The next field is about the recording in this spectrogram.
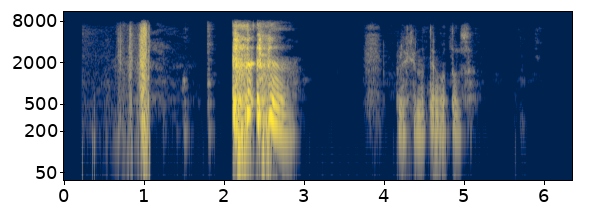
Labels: {"expert_labels": [{"quality": "ok", "cough_type": "unknown", "dyspnea": false, "wheezing": false, "stridor": false, "choking": false, "congestion": false, "nothing": true, "diagnosis": "healthy cough", "severity": "pseudocough/healthy cough"}], "age": 25, "gender": "female", "respiratory_condition": true, "fever_muscle_pain": true, "status": "symptomatic"}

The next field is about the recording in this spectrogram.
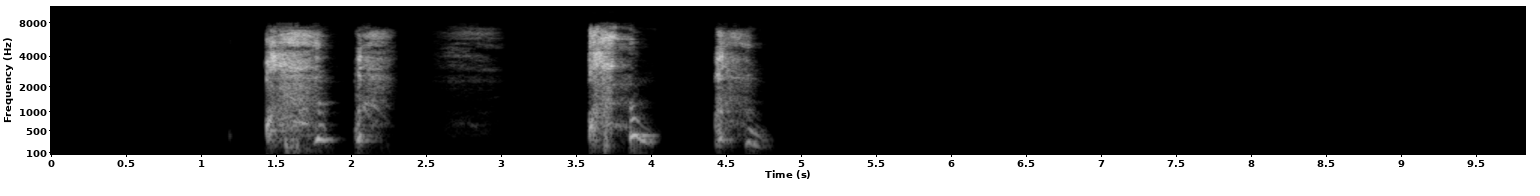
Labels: {"expert_labels": [{"quality": "poor", "cough_type": "unknown", "dyspnea": false, "wheezing": false, "stridor": false, "choking": false, "congestion": false, "nothing": true, "diagnosis": "healthy cough", "severity": "pseudocough/healthy cough"}], "age": 37, "gender": "female", "respiratory_condition": false, "fever_muscle_pain": false, "status": "symptomatic"}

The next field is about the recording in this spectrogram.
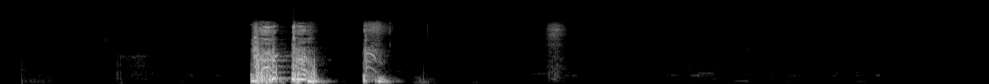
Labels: {"expert_labels": [{"quality": "good", "cough_type": "dry", "dyspnea": false, "wheezing": false, "stridor": false, "choking": false, "congestion": true, "nothing": false, "diagnosis": "upper respiratory tract infection", "severity": "mild"}], "gender": "female", "respiratory_condition": false, "fever_muscle_pain": false, "status": "symptomatic"}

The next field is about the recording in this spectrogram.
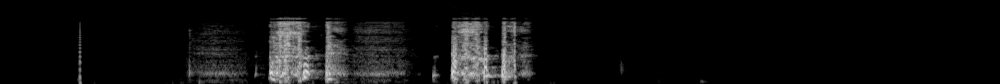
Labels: {"expert_labels": [{"quality": "good", "cough_type": "dry", "dyspnea": false, "wheezing": false, "stridor": false, "choking": false, "congestion": false, "nothing": true, "diagnosis": "upper respiratory tract infection", "severity": "mild"}], "age": 24, "gender": "female", "respiratory_condition": false, "fever_muscle_pain": false, "status": "symptomatic"}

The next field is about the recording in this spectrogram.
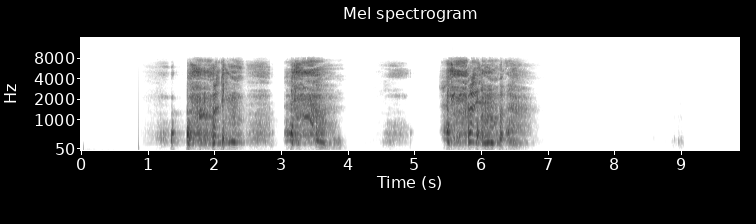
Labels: {"expert_labels": [{"quality": "good", "cough_type": "wet", "dyspnea": false, "wheezing": false, "stridor": false, "choking": false, "congestion": false, "nothing": true, "diagnosis": "lower respiratory tract infection", "severity": "severe"}], "age": 42, "gender": "male", "respiratory_condition": false, "fever_muscle_pain": false, "status": "healthy"}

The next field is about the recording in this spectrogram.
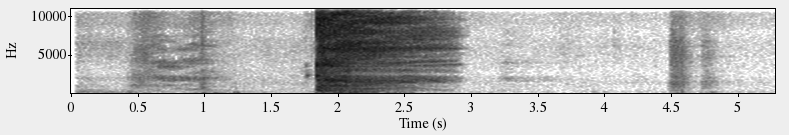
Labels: {"expert_labels": [{"quality": "good", "cough_type": "dry", "dyspnea": false, "wheezing": false, "stridor": false, "choking": false, "congestion": false, "nothing": true, "diagnosis": "obstructive lung disease", "severity": "mild"}], "age": 19, "gender": "female", "respiratory_condition": true, "fever_muscle_pain": true, "status": "symptomatic"}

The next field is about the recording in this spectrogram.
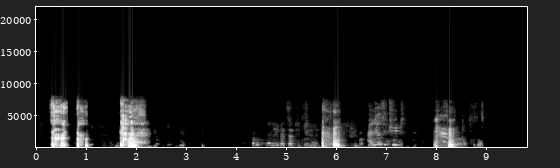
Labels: {"expert_labels": [{"quality": "ok", "cough_type": "dry", "dyspnea": false, "wheezing": false, "stridor": false, "choking": false, "congestion": false, "nothing": true, "diagnosis": "lower respiratory tract infection", "severity": "mild"}, {"quality": "ok", "cough_type": "wet", "dyspnea": false, "wheezing": false, "stridor": false, "choking": false, "congestion": false, "nothing": true, "diagnosis": "lower respiratory tract infection", "severity": "mild"}, {"quality": "good", "cough_type": "wet", "dyspnea": false, "wheezing": false, "stridor": false, "choking": false, "congestion": false, "nothing": true, "diagnosis": "upper respiratory tract infection", "severity": "mild"}, {"quality": "good", "cough_type": "dry", "dyspnea": false, "wheezing": false, "stridor": false, "choking": false, "congestion": false, "nothing": true, "diagnosis": "upper respiratory tract infection", "severity": "mild"}], "age": 33, "gender": "male", "respiratory_condition": true, "fever_muscle_pain": false, "status": "symptomatic"}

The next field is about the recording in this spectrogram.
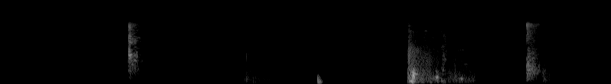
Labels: {"expert_labels": [{"quality": "no cough present", "dyspnea": false, "wheezing": false, "stridor": false, "choking": false, "congestion": false, "nothing": false}], "age": 31, "gender": "female", "respiratory_condition": true, "fever_muscle_pain": false, "status": "COVID-19"}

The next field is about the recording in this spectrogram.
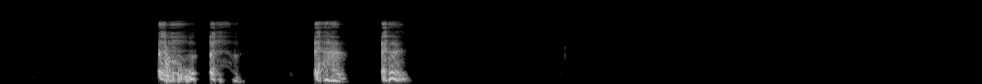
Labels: {"expert_labels": [{"quality": "good", "cough_type": "unknown", "dyspnea": false, "wheezing": false, "stridor": false, "choking": false, "congestion": false, "nothing": true, "diagnosis": "upper respiratory tract infection", "severity": "mild"}], "age": 60, "gender": "female", "respiratory_condition": false, "fever_muscle_pain": false, "status": "COVID-19"}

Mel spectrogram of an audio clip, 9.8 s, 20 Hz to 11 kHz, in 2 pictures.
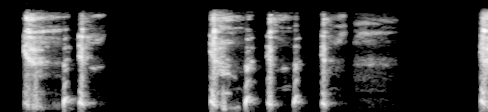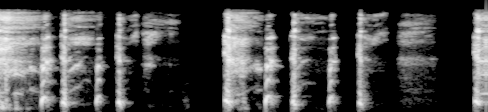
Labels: {"expert_labels": [{"quality": "good", "cough_type": "dry", "dyspnea": true, "wheezing": false, "stridor": false, "choking": false, "congestion": false, "nothing": false, "diagnosis": "obstructive lung disease", "severity": "mild"}], "age": 46, "gender": "female", "respiratory_condition": false, "fever_muscle_pain": false, "status": "symptomatic"}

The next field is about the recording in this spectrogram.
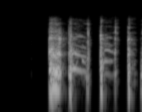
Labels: {"expert_labels": [{"quality": "good", "cough_type": "dry", "dyspnea": false, "wheezing": false, "stridor": false, "choking": false, "congestion": false, "nothing": true, "diagnosis": "upper respiratory tract infection", "severity": "mild"}]}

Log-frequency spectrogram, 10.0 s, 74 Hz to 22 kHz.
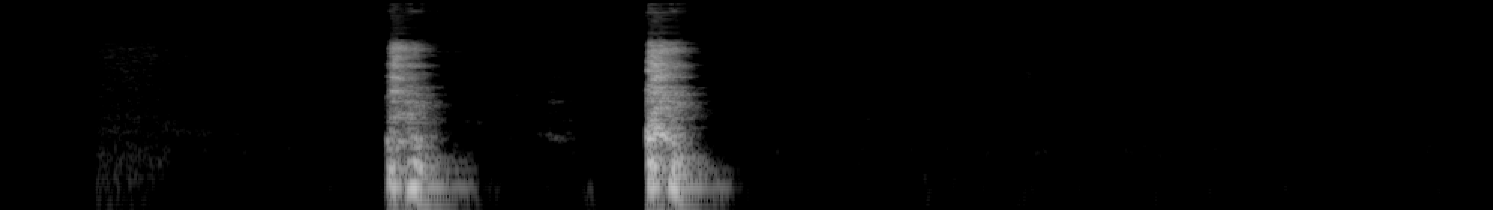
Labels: {"expert_labels": [{"quality": "good", "cough_type": "dry", "dyspnea": false, "wheezing": false, "stridor": false, "choking": false, "congestion": false, "nothing": true, "diagnosis": "upper respiratory tract infection", "severity": "mild"}], "age": 32, "gender": "male", "respiratory_condition": false, "fever_muscle_pain": false, "status": "symptomatic"}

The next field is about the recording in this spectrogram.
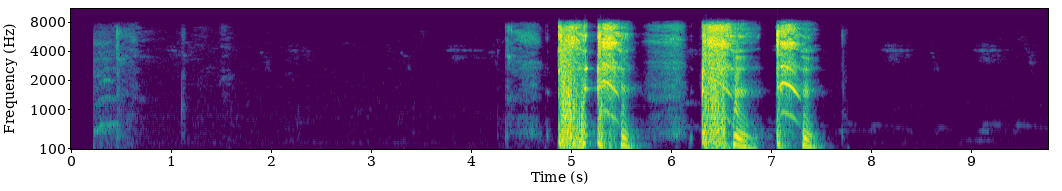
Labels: {"expert_labels": [{"quality": "ok", "cough_type": "dry", "dyspnea": false, "wheezing": false, "stridor": false, "choking": false, "congestion": false, "nothing": true, "diagnosis": "COVID-19", "severity": "mild"}], "age": 36, "gender": "male", "respiratory_condition": false, "fever_muscle_pain": false, "status": "healthy"}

